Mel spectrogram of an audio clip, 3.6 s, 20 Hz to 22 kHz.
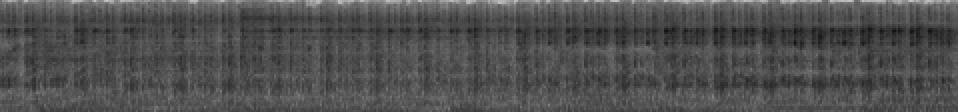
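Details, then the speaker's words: Powerstroke diesel F350 dually being bled, with injector cleaner added: uneven, lumpy, loping idle near 160 beats per minute with some knock, truck and coolant reservoir shaking; rough idle. "I don't know if you can see how much the truck the truck's shaking cuz it's running rough, but like sounds like it's got a big old cam in it."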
